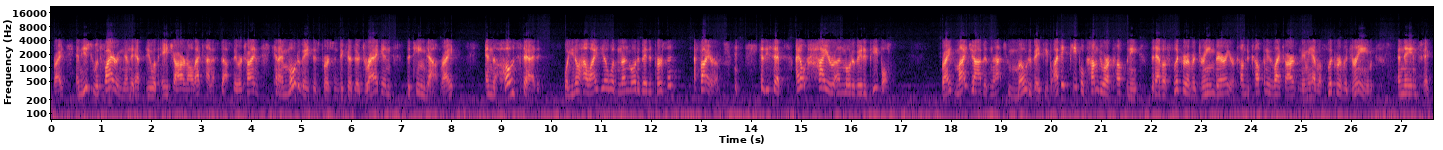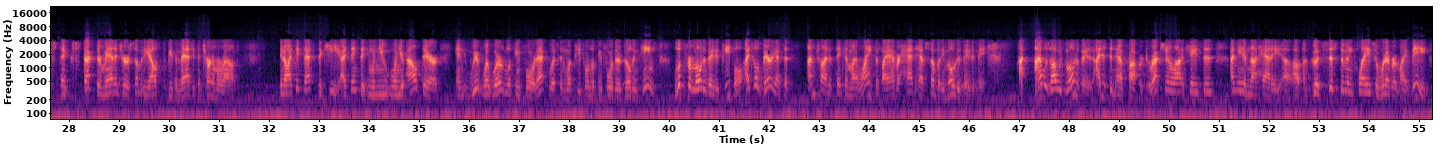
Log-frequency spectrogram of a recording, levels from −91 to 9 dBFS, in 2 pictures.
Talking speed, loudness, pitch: 225 wpm, -18 LUFS, 125 Hz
